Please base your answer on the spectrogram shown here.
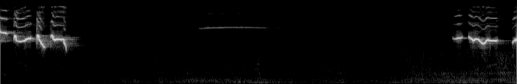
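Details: Oriental magpie-robin (kacer) giving short gacor phrases of wavering, slurred whistles, separated by a long quiet gap holding only a thin, faint steady tone.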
